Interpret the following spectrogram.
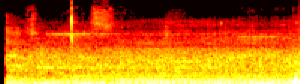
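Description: Steady outdoor street background: traffic hum with faint voices mixed in, and a single sharp click about half a second in.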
